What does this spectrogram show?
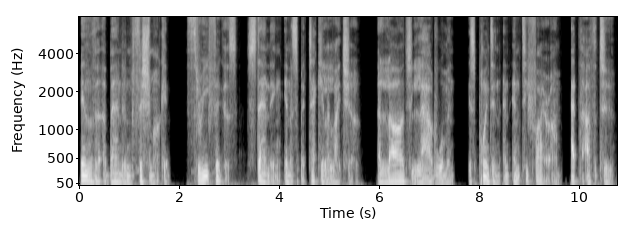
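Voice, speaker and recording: Ominous all-knowing inner voice for a game, super gravelly, close dry sound, slow solemn poetic narration. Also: male voice, steady tone, dry recording, exaggerated voice. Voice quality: gravelly, husky bass. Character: brooding, omniscient inner voice narrating a city's shivers. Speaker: voice actor narrating a video game. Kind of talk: slow literary second-person narration.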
